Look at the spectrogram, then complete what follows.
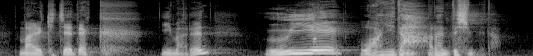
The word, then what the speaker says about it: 멜기세덱: 앞에 멜기는 말키라고 발음을 하는데요. 그 뜻은 왕이라는 뜻입니다. 그리고 뒤에 세덱은요. 제데크 이거는 의롭다. 의라는 뜻이에요. 그래서 멜기세덱 말키데크이 말은 의의 왕이다라는 뜻입니다.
